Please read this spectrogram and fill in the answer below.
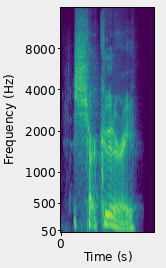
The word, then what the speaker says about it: charcuterie: Charcuterie.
